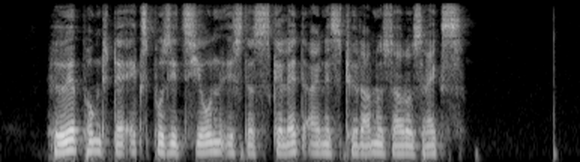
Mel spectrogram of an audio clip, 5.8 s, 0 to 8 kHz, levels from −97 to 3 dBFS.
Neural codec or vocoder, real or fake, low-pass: none; real; 7.2 kHz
